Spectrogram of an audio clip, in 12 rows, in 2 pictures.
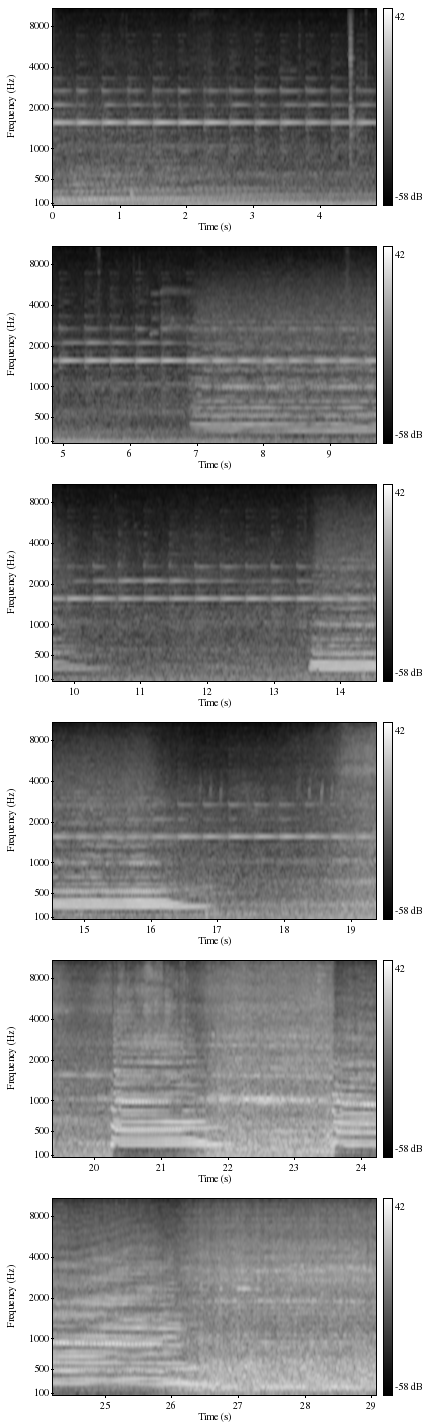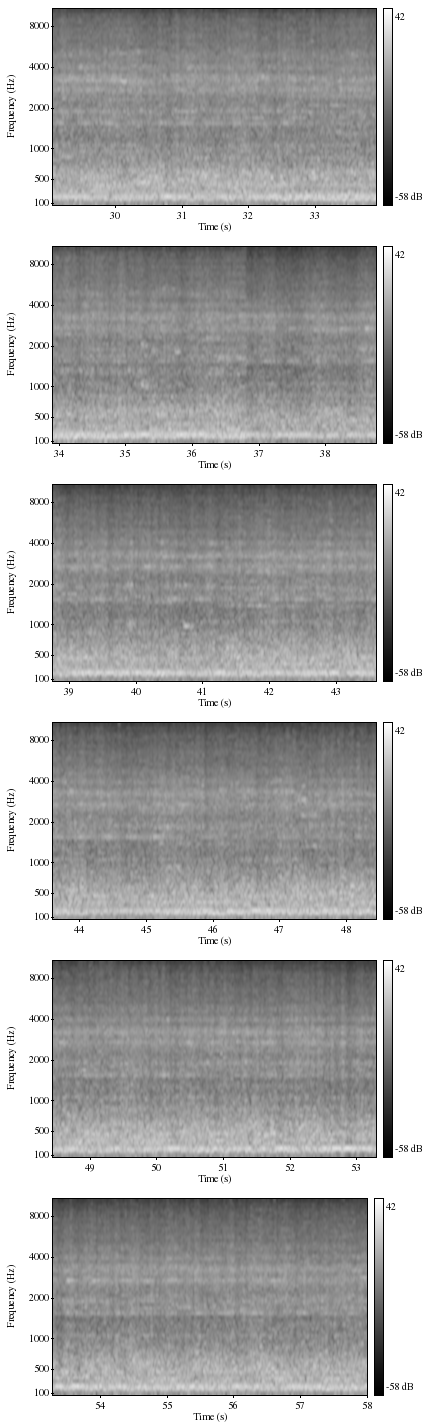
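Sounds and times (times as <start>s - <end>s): locomotive air horn blasts: 6.9s - 10.3s, 13.5s - 16.8s, 20.2s - 27.2s
locomotive rumble: 13.6s - 58.0s.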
